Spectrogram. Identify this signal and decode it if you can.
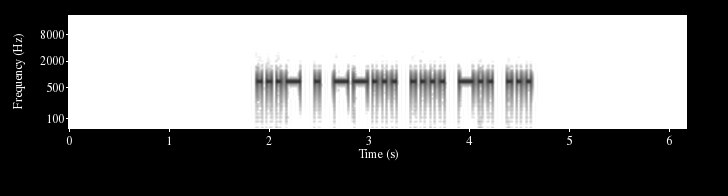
Morse code, heard as a keyed tone, about 25 wpm, 700 Hz. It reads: VE7HDS
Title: DXCC-100 Call Signs - 6 Characters - Repeated 2x - 25wpm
